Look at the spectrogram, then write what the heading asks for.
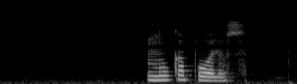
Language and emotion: Russian, neutral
